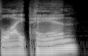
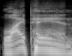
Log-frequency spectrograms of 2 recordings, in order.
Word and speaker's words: Lipan: That's pronounced Lipan, right? Yes. Kind of Lipan.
